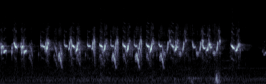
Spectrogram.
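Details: Sooty-headed bulbul fighting song meant to provoke other birds into combative excitement: a rapid chattering run of bubbly, slurred notes repeated steadily for about three seconds, with a brief knock near the end.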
